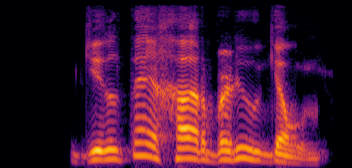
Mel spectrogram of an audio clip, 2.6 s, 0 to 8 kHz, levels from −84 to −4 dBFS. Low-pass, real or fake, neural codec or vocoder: 7.2 kHz; fake; codec, 16 kHz, 0.8 kbps, ZipCodec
